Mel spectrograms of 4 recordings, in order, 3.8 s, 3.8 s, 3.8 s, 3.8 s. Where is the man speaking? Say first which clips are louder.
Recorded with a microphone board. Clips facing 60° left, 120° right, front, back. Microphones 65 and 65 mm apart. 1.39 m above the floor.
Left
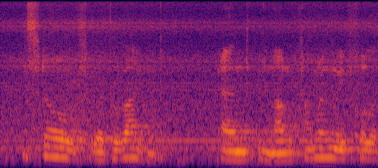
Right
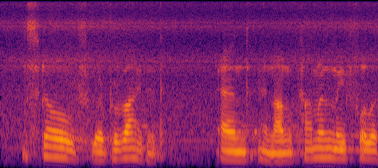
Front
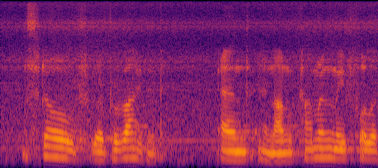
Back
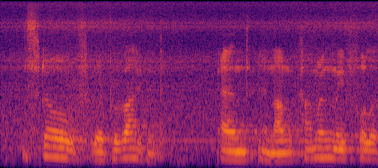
Right 8 dB, front 5 dB; 70° right, 1.0 m.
